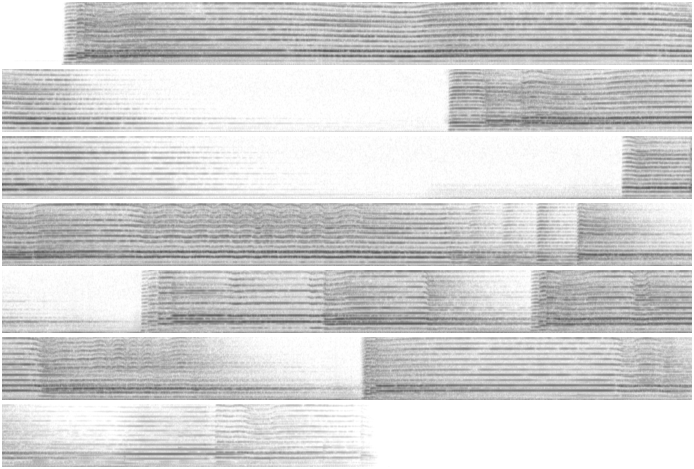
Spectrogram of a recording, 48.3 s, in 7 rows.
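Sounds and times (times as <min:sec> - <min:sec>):
harmonica: 0:00.6 - 0:08.2, 0:11.4 - 0:16.3, 0:20.0 - 0:45.2.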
